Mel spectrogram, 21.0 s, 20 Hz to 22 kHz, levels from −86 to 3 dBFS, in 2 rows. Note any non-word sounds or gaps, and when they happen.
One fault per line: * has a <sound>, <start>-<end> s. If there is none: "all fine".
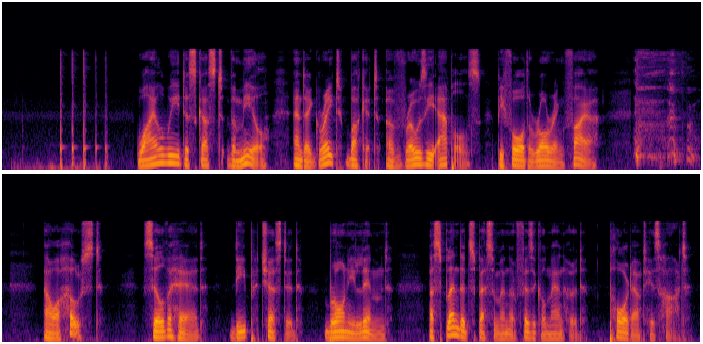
* has a tap, 0.1-1.7 s
* has a cough, 9.5-10.5 s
